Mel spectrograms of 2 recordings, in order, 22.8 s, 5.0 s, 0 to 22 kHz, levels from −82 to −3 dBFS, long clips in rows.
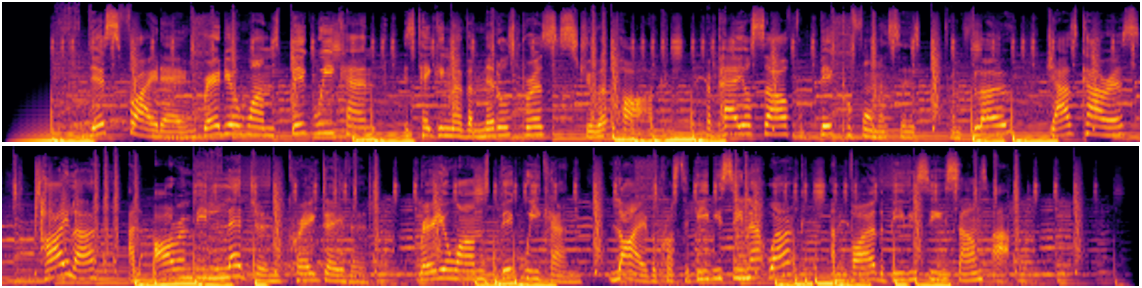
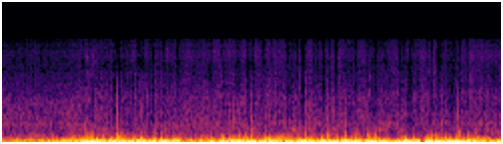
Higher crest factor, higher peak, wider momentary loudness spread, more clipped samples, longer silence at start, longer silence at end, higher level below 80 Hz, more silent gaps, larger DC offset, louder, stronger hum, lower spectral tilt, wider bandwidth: about the same, 12 dB vs 8 dB; about the same, -4 dBFS vs -2 dBFS; about the same, 6 LU vs 6 LU; neither; about the same, 0.1 s vs 0 s; first, 0.15 s vs 0 s; second, -22 dBFS vs -12 dBFS; neither; neither; first, -16 LUFS vs -19 LUFS; neither; second, -4 dB/octave vs -8.5 dB/octave; first, 20 kHz vs 1.6 kHz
